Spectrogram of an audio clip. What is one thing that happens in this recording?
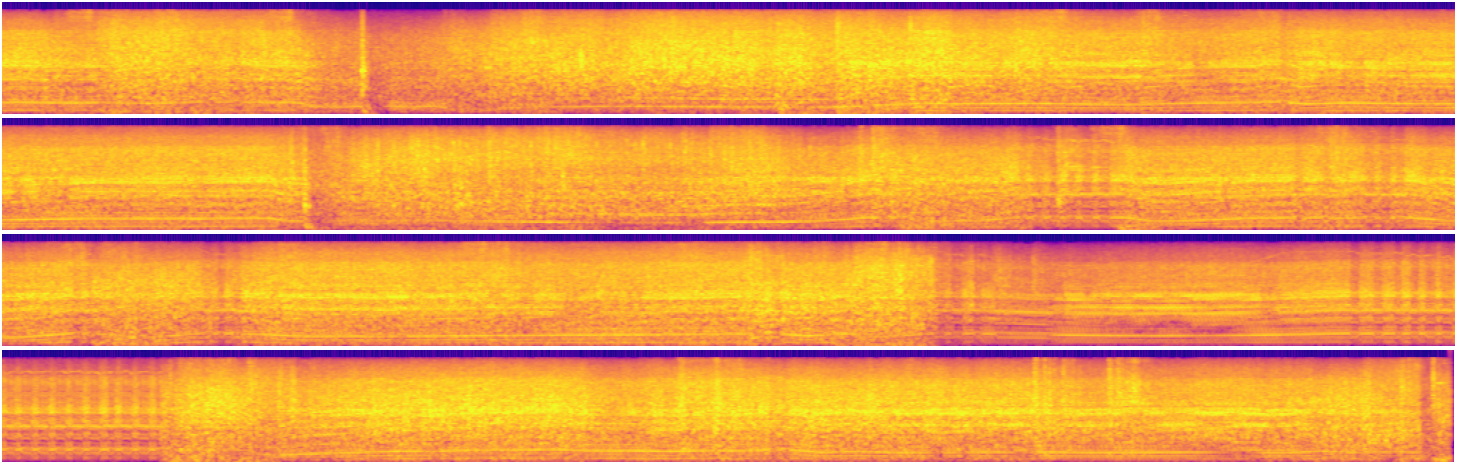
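A rally car engine revs hard, rising and falling in pitch as gears change.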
